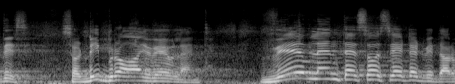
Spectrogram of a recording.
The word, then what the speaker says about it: de Broglie: dibra de broglie wavelength some people say it is deep wrongly and some actual pronunciation is de bruy right de bruy wavelength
